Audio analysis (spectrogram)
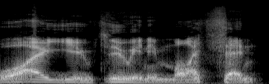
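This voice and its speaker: A man puts on a raspy character voice. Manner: menacing.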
